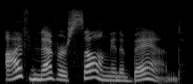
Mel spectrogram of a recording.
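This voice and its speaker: Slow, lively woman reading drill lines. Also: a little high, no echo, studio quality. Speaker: recorded audio example speaker. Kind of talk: slow recorded drill sentences.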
